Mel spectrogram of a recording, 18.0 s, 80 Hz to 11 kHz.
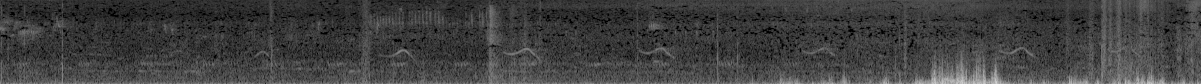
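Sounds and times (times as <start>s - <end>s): bird whistled call: 5.7s - 6.5s, 7.2s - 8.3s, 9.5s - 10.3s, 11.9s - 13.0s, 14.9s - 15.7s.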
